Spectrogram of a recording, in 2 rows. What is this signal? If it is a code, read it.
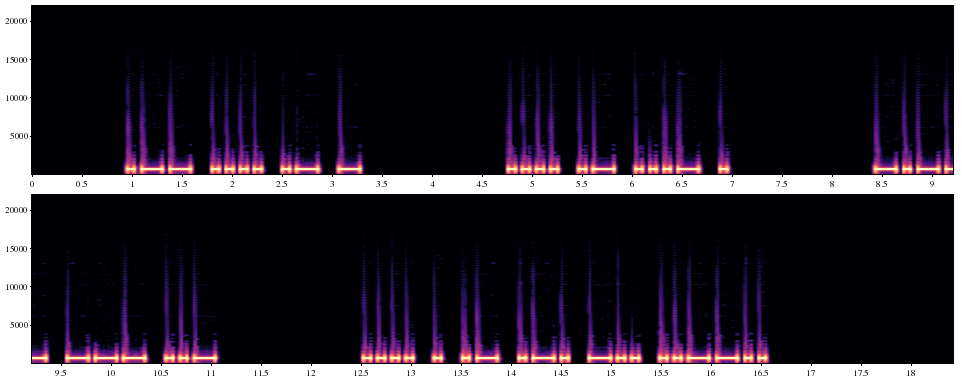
Morse code, heard as a keyed tone, about 17 wpm, 700 Hz. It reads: WHAT HAVE YOU HEARD?
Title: 3x Word-Spacing - Sentences from Top 400 Words - 17wpm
